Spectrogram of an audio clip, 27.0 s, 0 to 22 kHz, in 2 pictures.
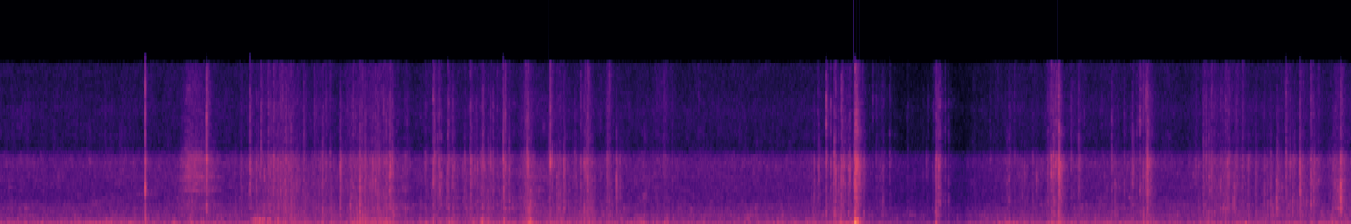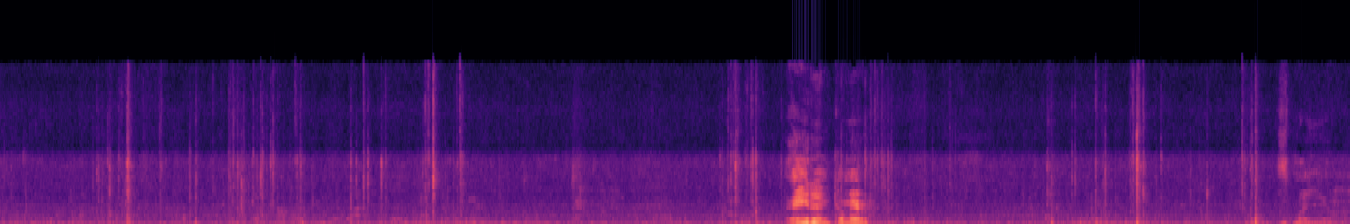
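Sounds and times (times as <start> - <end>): plastic packaging crinkling: 2.0 - 6.8, 8.0 - 18.4, 20.6 - 26.3.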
